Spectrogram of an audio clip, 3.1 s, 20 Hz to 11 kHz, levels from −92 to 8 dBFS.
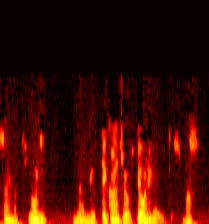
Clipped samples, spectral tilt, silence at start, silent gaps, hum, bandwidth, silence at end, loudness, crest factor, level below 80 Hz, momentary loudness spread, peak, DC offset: under 0.1%; -10 dB/octave; 0 s; none; none; 5 kHz; 0.2 s; -21 LUFS; 18 dB; -56 dBFS; 13 LU; -2 dBFS; under 0.1%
